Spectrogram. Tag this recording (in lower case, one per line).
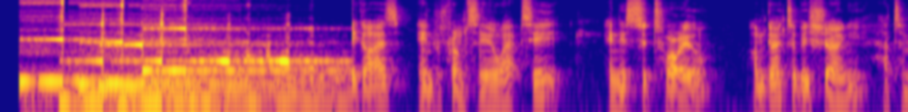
speech
music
